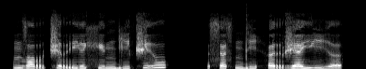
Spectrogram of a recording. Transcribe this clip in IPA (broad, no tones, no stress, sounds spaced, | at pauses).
n z ɔ r t͡ʃ ə r j ɪ xʲ ø ŋ ɡ i t͡ʃ ɪ ʊ̯ | s œ s n d i h œ r ʒ ɛ j i ə̯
